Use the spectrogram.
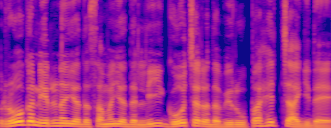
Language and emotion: Kannada, neutral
